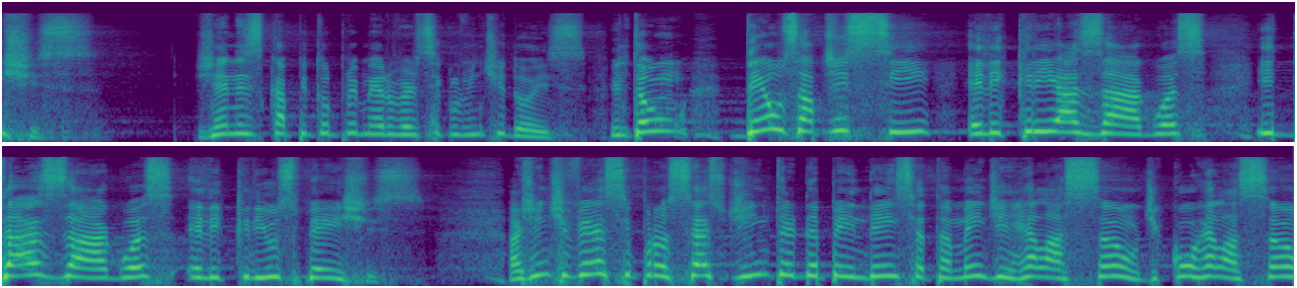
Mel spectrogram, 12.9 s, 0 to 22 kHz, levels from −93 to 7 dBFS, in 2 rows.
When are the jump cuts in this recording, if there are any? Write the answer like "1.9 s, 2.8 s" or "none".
3.0 s, 4.1 s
